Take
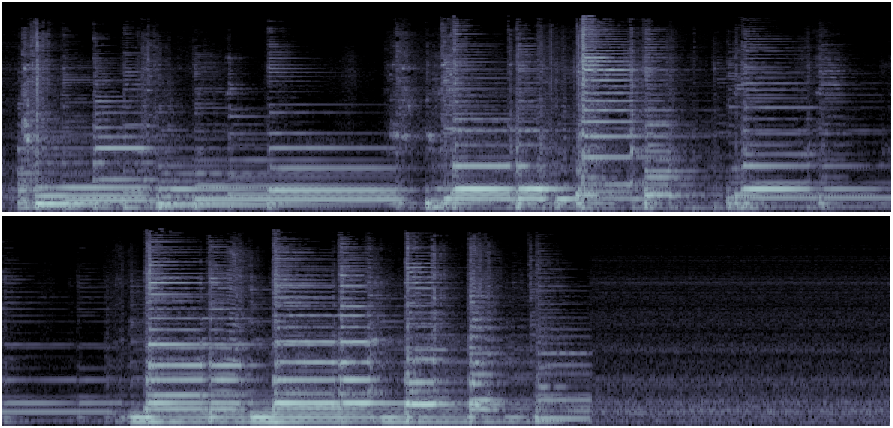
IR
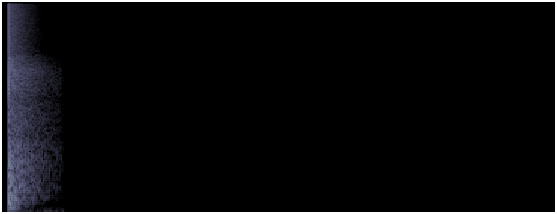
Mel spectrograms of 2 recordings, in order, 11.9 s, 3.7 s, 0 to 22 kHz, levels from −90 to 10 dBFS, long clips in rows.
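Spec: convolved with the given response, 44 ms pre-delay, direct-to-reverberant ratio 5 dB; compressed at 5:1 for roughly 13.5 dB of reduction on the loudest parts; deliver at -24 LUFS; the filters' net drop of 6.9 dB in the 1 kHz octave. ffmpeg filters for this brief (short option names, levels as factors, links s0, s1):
-filter_complex "[0:a]equalizer=f=1000:t=o:g=-8.5,acompressor=threshold=0.0316:ratio=5,asplit=2[s0][s1];[1:a]atrim=start_sample=2205,adelay=44[s2];[s1][s2]afir=irnorm=-1:irlink=0,volume=0.2[s3];[s0][s3]amix=inputs=2:normalize=0,volume=1.78"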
